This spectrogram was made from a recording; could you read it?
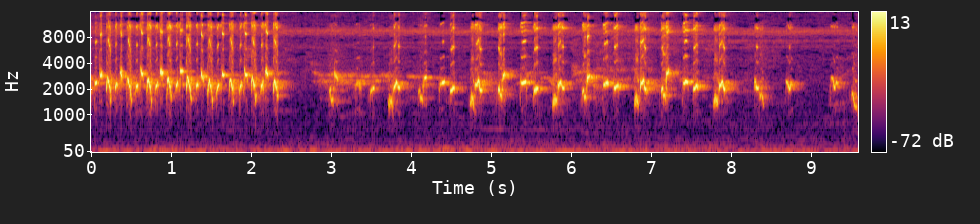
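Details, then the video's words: Sooty-headed bulbul, called trucuk locally, giving ropel panjang song: a dense, fast, rattling burst of chirps for two seconds, followed by a looser series of clear slurred notes. "Kicau TRUCUK ROPEL PANJANG"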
